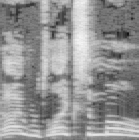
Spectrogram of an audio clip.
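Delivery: put-on convincing small British boy voice. Performing a voice right after another speaker calls it convincing: small British boy voice. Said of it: "A very convincing small British boy".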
